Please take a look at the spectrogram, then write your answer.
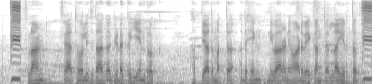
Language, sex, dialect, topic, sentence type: Kannada, male, Northeastern, agriculture, statement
